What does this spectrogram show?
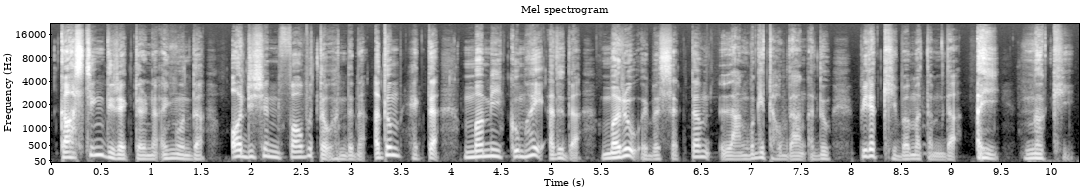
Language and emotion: Manipuri, surprised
